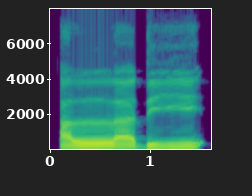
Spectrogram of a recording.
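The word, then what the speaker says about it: الذي: Alladzi yuwaswisu fi sudurin nas. Alladzi. Nah itu huruf za, bukan huruf da. Jangan dibacanya alladzi. Tapi yang benar adalah alladzi.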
